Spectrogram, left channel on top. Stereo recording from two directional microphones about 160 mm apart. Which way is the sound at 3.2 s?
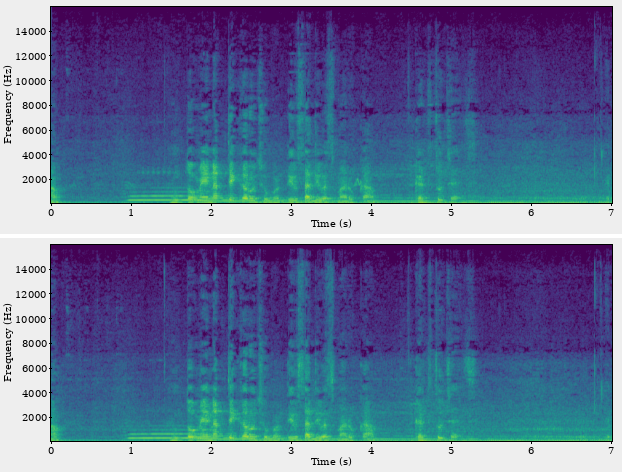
15° left (ahead or behind).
